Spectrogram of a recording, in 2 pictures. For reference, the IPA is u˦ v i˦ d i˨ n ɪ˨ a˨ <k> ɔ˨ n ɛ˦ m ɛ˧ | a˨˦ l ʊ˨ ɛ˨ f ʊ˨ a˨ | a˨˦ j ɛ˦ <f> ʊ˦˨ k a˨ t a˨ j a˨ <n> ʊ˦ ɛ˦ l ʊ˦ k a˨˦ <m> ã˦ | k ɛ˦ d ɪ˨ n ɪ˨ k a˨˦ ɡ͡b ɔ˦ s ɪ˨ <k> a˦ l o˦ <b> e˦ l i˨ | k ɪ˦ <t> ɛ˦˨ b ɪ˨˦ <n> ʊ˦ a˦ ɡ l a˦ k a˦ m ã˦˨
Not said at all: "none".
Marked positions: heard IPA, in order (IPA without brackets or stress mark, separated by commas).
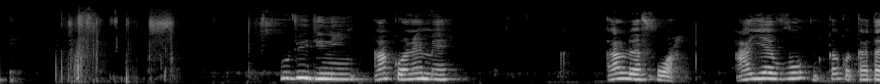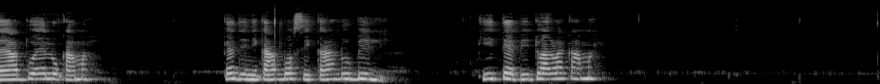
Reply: k, v, d, m, k, b, t, d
